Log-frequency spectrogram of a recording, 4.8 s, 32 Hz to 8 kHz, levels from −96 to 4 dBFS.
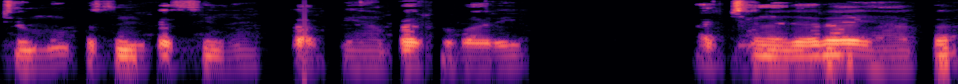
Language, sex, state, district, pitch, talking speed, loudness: Hindi, male, Bihar, Bhagalpur, 110 Hz, 175 wpm, -24 LUFS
